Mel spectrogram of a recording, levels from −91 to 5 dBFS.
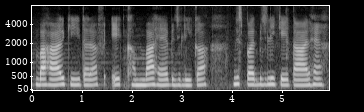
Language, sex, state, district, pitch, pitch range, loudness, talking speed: Hindi, female, Uttar Pradesh, Lucknow, 200 Hz, 195-210 Hz, -18 LUFS, 130 wpm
